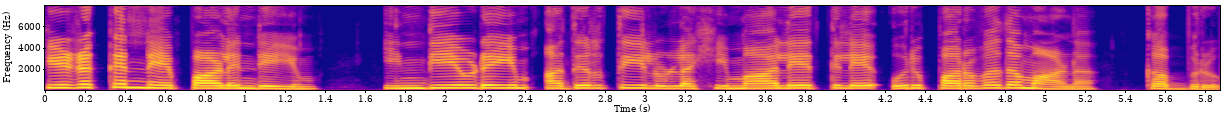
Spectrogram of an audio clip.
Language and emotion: Malayalam, neutral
